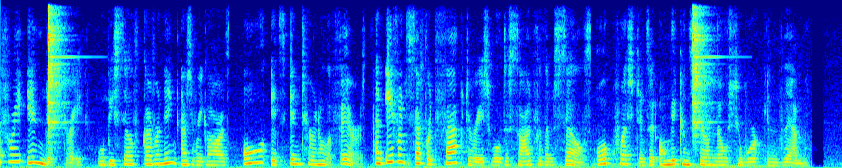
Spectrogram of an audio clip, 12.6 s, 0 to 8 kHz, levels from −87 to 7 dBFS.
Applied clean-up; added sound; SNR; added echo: none; Cutlery, silverware; 0 dB; none.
